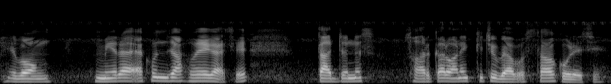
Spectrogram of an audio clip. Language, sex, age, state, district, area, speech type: Bengali, male, 30-45, West Bengal, Birbhum, urban, spontaneous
